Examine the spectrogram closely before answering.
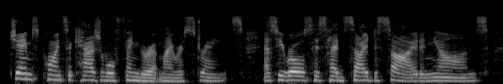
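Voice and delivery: plain reading voice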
